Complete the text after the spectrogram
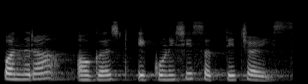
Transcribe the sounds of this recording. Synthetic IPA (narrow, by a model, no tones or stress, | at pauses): pənd̪ɾaɔɡəsʈekoɽ̃isɕesət̪ːet͡ɕaɭiːs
